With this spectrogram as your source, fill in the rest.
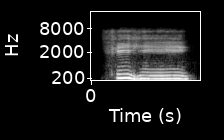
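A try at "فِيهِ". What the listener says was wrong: ফি, ফি টান দাও, হি, ফিহি।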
